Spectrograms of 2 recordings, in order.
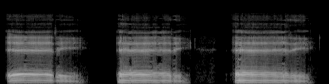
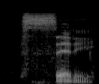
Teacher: Then we can add a fast D sound in the middle.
